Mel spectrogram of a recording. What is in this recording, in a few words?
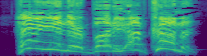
to the rescue, survivor voice biker; source engine; left 4 dead 2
